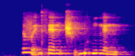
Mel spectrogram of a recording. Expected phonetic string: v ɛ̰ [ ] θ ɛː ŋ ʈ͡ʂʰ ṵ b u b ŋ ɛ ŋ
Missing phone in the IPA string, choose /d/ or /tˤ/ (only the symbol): d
